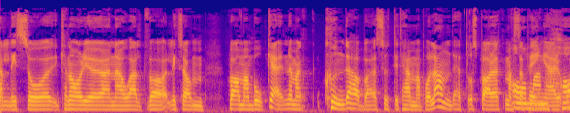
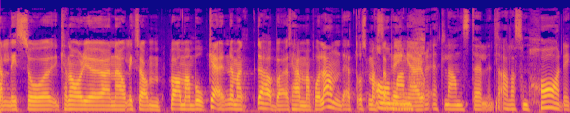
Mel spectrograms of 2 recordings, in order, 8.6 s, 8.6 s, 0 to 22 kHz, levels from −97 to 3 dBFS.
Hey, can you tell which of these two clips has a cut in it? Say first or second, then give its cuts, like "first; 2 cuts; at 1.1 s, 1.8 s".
second; 7 cuts; at 1.9 s, 2.5 s, 3.9 s, 4.3 s, 5.5 s, 6.4 s, 7.4 s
